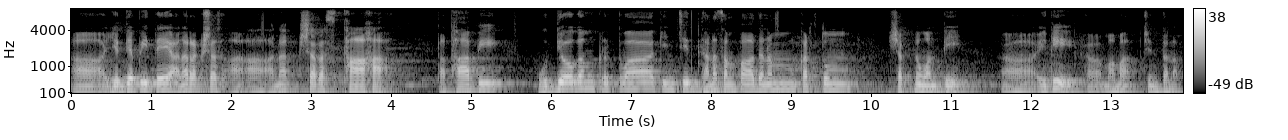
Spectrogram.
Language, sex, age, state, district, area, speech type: Sanskrit, male, 60+, Karnataka, Mysore, urban, spontaneous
